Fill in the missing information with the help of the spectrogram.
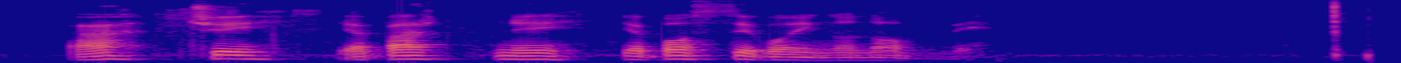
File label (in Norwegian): i faderen sonnen hellige ands navn nordsamisk; samisk kirkeliv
